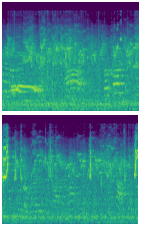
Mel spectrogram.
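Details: High twittering from lovebirds in Larkana, with short whistled notes, scratchy chirps and a few piercing squeaks scattered irregularly, over a faint low hum.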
